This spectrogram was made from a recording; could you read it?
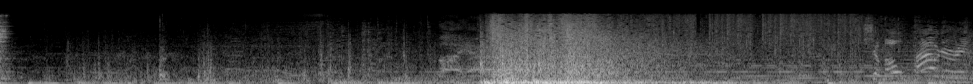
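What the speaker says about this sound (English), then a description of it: "Now, aim all guns at her bow and do as much damage as possible." Ship cannons fire a heavy broadside at an enemy ship's bow during a naval battle in a PS4 game, a loud booming roar swelling midway over rumbling battle noise, with a voice speaking.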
